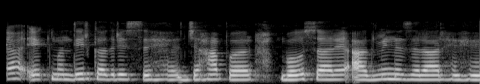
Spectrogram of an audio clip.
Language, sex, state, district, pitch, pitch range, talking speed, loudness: Hindi, female, Jharkhand, Palamu, 220 Hz, 215-230 Hz, 185 wpm, -17 LUFS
